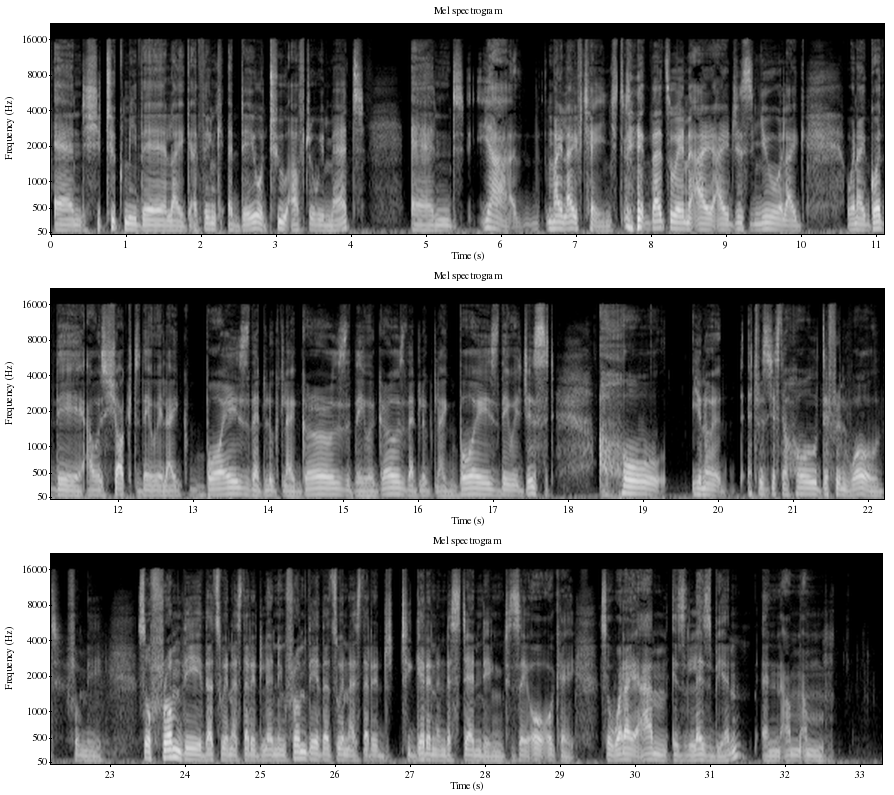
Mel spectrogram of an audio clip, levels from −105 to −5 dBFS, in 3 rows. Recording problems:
none

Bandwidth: 16 kHz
